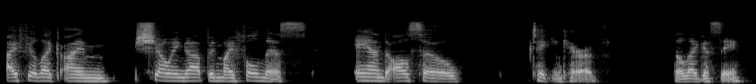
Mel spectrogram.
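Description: A woman's voice: low-pitched, steady tone, takes it slowly, slightly rough, dry recording, muffled recording. A woman in her fifties, a memoir author answering interview questions thoughtfully, searching for words and restarting often. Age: 50s.

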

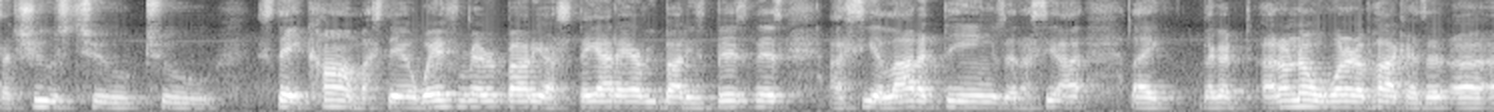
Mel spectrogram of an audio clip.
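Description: Reflective man in his thirties, slightly distant. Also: on the high side. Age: 30s. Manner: thoughtful, repeats and restarts words, casual slang. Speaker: podcaster. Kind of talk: reflective casual monologue.

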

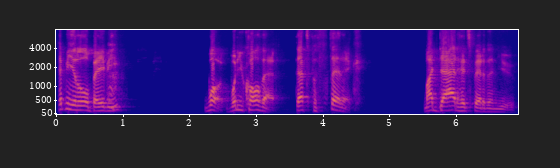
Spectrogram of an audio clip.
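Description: A man's voice: mid-range voice, lively intonation, moderate pace, darkish tone, husky. A man playing a scornful acting-class partner who goads and taunts in improvised comedy. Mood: scornful, taunting.

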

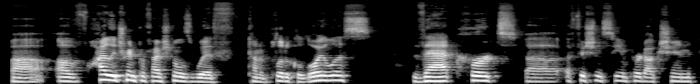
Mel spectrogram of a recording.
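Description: A man's voice: a little high, vocal fry. A man who is the guest on an interview podcast, explaining at length with many restarts. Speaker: guest expert.

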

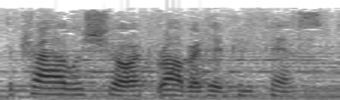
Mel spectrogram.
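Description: An actress playing a wounded, weary young wife of a convicted killer, in 1940s radio drama style. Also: female voice, low-pitched, normal speed, natural voice, rough recording. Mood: sorrowful recollection. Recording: vintage radio broadcast, music underneath.

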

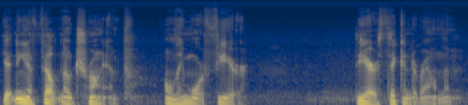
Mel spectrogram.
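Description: A man with a husky voice reading scripted narration for an audio drama as its narrator. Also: low voice, sing-song, normal speed, a little mellow.

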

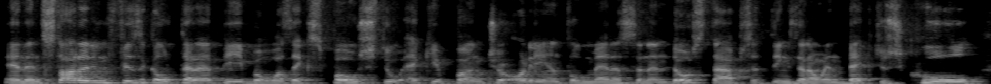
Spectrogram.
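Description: Picture a middle-aged man with a Belgian accent, answering an interviewer with earnest conviction. He builds his points through lists, pushing each idea forward like a motivational coach. His voice sits at an ordinary middle pitch. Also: steady tone, normal speed, few pauses. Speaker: guest, coach and biohacker. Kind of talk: interview storytelling.

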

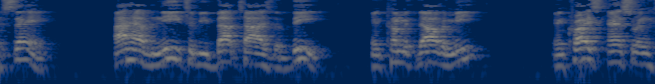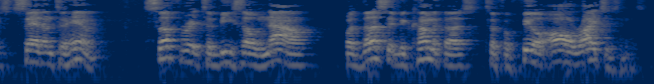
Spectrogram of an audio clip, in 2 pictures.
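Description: A man's voice: mid-range voice, fairly bright tone. Male scripture reader, echoey room. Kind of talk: reading Bible verses aloud.

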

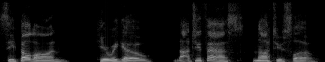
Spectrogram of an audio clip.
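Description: A man's voice: medium pitch, sing-song, takes it slowly, darkish tone. A man voicing a cheerful, careful storybook toad who loves driving, in a rhythmic sing-song. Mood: cheerful, eager. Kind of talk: children's storybook read-aloud.

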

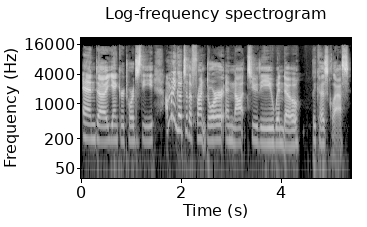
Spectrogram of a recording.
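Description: A woman with a bright, crisp-edged voice plays a tabletop roleplaying game. She chats casually about her moves, recorded close and dry. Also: fairly low pitch, normal speed, dry recording.

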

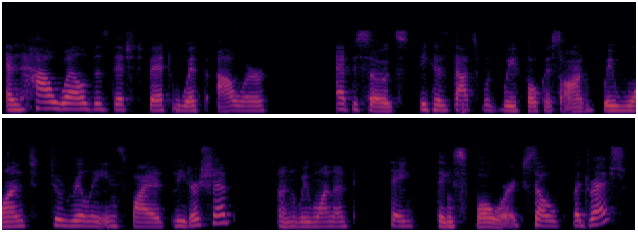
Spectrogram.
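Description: A woman hosting a podcast interview whose first language is not English, encouraging her guest and pausing with "um.". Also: lowish voice, darkish tone, dry recording, highs cut off. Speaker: podcast host.

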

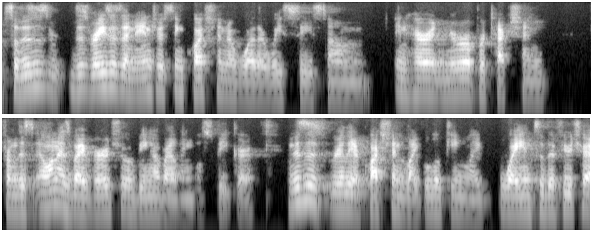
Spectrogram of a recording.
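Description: A man's voice: medium pitch, fairly even intonation, fairly quick, darkish tone, highs cut off. A man from Puerto Rico whose first language is Spanish, a guest researcher explaining things thoughtfully, with frequent fillers and restarts. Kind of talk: casual explanatory interview.

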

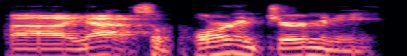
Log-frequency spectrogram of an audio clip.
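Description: A man's voice: fairly low pitch, normal speed, highs cut off. A man, a company founder talking casually as an interview guest, with a loose, hesitant manner. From Canada, Alberta. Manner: relaxed, many "um"s, trails off with "and stuff".

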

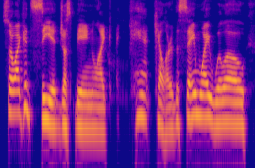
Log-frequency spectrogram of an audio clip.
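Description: A man's voice: on the high side, lively intonation, normal speed, a bit bright, no room sound, clean studio sound. A man hosting a podcast in a casual, chatty and emphatic conversational way. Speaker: podcast host. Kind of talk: casual discussion.

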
